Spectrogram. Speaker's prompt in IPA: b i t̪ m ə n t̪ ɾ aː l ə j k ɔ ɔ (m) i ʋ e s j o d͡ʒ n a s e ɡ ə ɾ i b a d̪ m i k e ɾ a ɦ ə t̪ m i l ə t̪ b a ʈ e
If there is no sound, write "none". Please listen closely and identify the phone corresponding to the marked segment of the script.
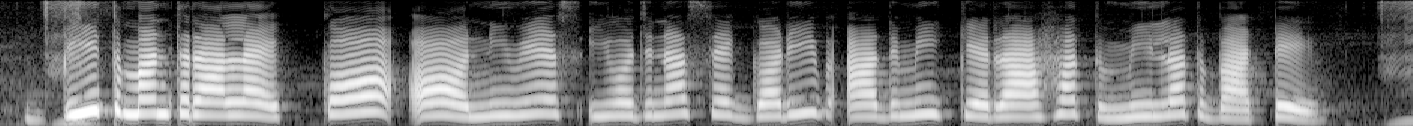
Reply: n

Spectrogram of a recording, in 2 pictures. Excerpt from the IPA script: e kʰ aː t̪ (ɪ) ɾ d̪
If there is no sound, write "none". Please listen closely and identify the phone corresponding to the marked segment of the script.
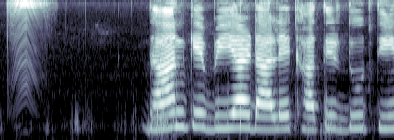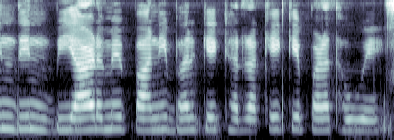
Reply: ɪ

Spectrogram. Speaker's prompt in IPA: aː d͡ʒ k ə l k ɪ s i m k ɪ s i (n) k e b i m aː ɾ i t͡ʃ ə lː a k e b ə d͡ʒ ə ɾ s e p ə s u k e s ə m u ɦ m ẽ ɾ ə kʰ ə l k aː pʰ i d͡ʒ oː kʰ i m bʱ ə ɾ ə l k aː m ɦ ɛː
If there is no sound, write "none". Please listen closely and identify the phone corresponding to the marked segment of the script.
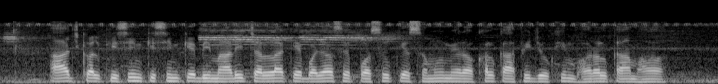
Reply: m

